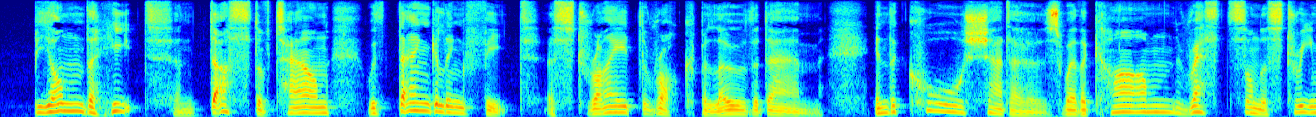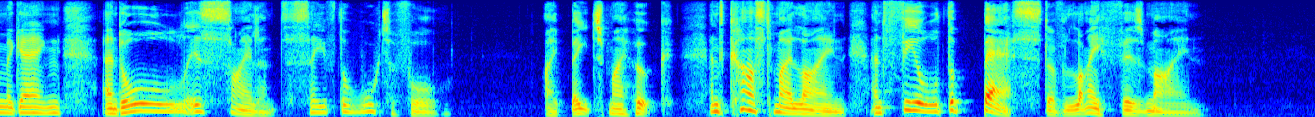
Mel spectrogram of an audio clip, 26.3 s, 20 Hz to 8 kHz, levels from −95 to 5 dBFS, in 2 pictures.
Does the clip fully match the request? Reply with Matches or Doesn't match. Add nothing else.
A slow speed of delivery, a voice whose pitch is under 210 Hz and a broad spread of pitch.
Matches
